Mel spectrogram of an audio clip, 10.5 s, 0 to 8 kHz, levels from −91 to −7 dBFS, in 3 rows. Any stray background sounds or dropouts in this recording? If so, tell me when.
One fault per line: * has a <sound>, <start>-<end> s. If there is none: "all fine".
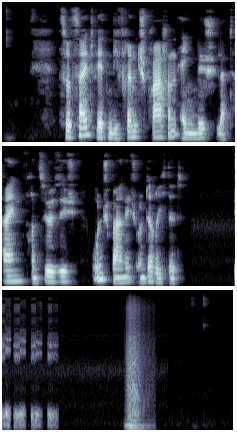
* has a laugh, 7.0-7.8 s
* has a whoosh, 8.8-9.3 s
